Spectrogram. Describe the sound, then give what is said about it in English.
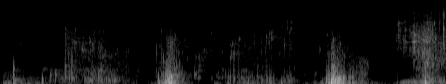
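Wet gulping sounds of someone drinking water from a water bottle, with three distinct swallows spaced about a second apart and soft mouth and liquid noises in between, no talking. “I got to get a sip of water here.”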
